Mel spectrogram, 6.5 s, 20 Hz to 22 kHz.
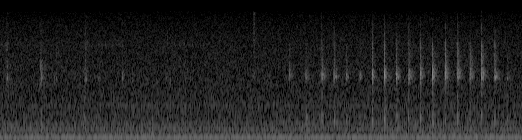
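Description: Fingernails tap and scratch the face and ridged rim of a small, round, hollow, translucent frosted plastic lid held in the fingers. A few faint, scattered taps give way to a quick, fairly even run of about a dozen crisp, bright clicks centered near 2.5 kHz. Each click dies away almost instantly over a steady low hum.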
